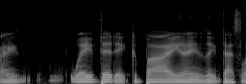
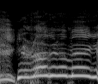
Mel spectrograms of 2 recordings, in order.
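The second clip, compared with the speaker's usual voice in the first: very high-pitched, loud, frantic, panicked freaking out; 6 dB louder than usual. Describing a video idea about Doctor Seeker in the control room: imitating Doctor Seeker freaking out. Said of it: "freaking out".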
